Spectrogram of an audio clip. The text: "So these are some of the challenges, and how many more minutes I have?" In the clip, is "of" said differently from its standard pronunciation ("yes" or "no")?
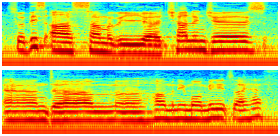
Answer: no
